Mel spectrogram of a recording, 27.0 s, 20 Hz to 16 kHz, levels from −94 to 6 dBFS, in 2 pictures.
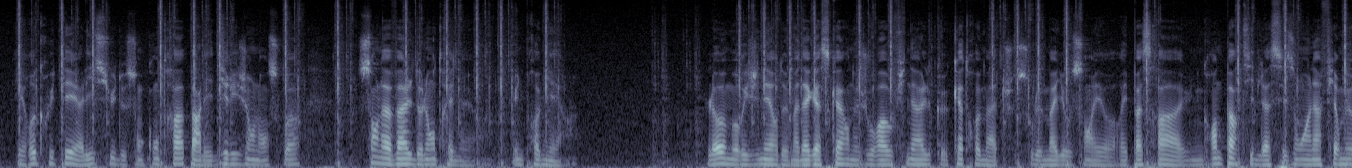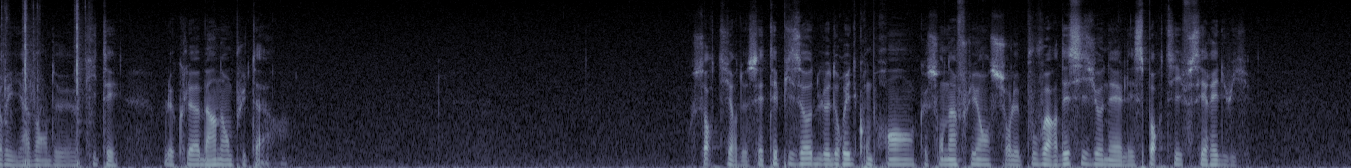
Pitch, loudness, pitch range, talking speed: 105 Hz, -34 LUFS, 95-115 Hz, 160 wpm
